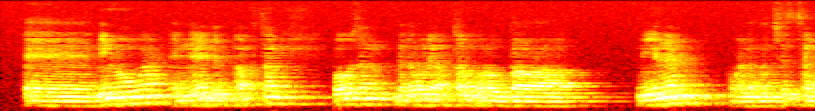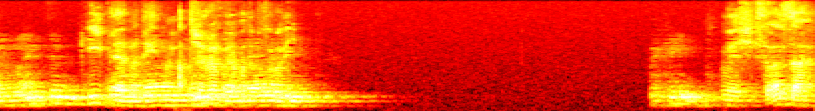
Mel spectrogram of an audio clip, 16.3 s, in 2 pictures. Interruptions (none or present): present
